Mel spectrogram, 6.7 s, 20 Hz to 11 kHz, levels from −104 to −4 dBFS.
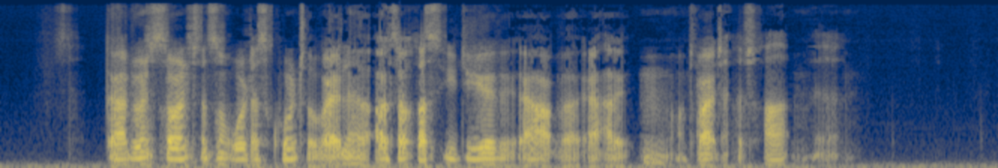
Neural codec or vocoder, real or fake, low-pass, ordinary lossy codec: autoencoder, 22.05 kHz, a latent of 192 numbers a frame, VITS, trained on many speakers; fake; 9.9 kHz; AAC, 32 kbps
